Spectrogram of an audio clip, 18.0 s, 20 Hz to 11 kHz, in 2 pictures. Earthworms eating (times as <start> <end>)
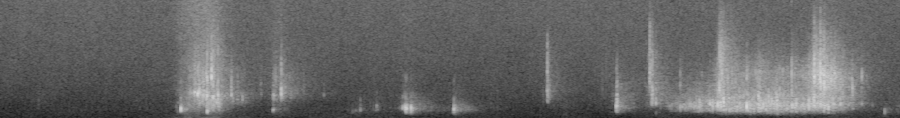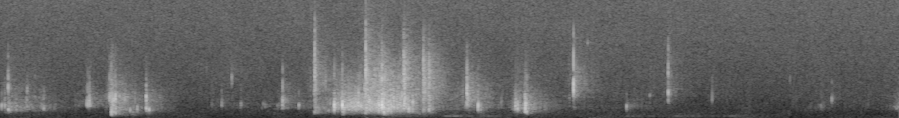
5.4 16.3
